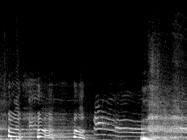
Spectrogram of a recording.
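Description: A cat meows loudly and insistently, a quick run of three short yowls followed by a longer drawn-out wail, with no talking over it.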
